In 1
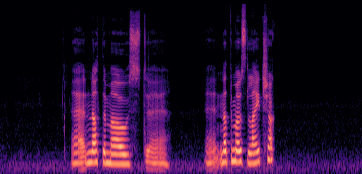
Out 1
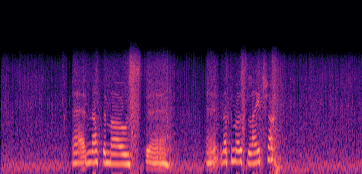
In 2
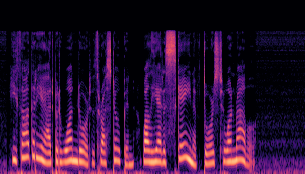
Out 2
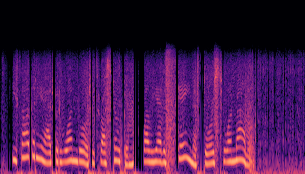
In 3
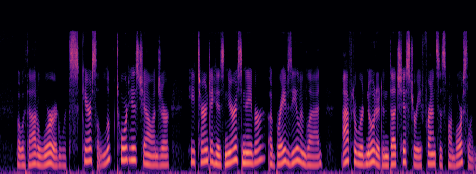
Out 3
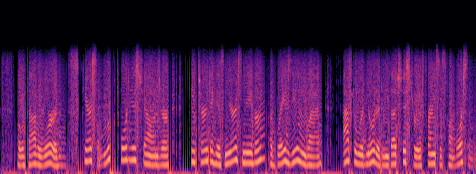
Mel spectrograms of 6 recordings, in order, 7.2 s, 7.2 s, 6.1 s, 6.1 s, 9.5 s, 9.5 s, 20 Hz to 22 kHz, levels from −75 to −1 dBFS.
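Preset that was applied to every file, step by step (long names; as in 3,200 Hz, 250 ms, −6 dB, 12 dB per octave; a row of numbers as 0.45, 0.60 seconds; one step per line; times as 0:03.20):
linear delta modulator 32 kbit/s, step −25.5 dBFS
downward expander −24 dBFS
reversed playback
downward compressor 16 to 1, threshold −26 dBFS
reversed playback
loudness normalisation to −20 LKFS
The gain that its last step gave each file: +11.5, +11.0, +12.0 decibels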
